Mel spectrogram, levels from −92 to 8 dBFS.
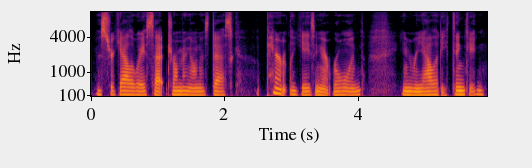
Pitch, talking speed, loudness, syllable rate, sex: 140 Hz, 140 wpm, -20 LUFS, 5.1 syllables/s, female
